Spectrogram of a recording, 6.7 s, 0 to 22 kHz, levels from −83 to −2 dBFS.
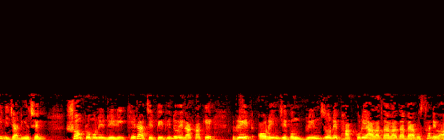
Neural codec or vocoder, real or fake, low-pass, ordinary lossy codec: none; real; 7.2 kHz; none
